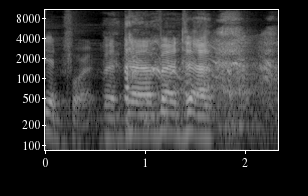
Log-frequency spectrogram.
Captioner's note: laughter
